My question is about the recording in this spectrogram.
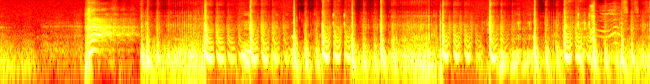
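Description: Beatboxing into a microphone, layered into a beat: after a near-quiet first second comes one vocal sound dropping in pitch, then from about a second and a half a fast, repeating rhythm of sharp mouth-percussion hits with pitched vocal sounds mixed in.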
